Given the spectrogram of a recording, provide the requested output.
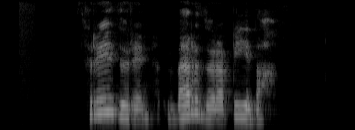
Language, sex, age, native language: Icelandic, female, 50-59, Icelandic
